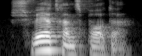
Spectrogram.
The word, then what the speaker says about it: Schwertransporter: Beispiele immer Wetter 100 Schwertransporter beachte beim Wort schwertrans Porter dass das erste er betont ist und er ausgesprochen wird am Ende steht das unbetonte er mit der Aussprache a jetzt möchte ich dir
